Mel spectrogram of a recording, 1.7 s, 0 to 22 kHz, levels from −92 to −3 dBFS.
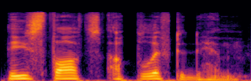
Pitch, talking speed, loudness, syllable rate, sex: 110 Hz, 145 wpm, -19 LUFS, 4.6 syllables/s, male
